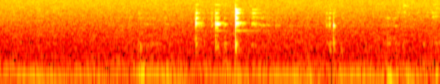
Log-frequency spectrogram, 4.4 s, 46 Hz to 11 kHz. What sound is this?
rotation2Fr
Coins from some countries spin on a plate. Interesting to see the differences.
This one was a 2 French Fr
coins, rotation, spinning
